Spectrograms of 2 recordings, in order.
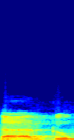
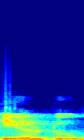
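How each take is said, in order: First: The first word rhymes with 'fire'. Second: The first word rhymes with 'fear'. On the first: "कोई टायर two बोलता है" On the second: "कोई टियर two बोलता है"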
